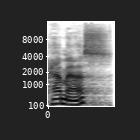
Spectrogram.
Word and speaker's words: Hamas: right to exist well Hamas or Hamas as it's pronounced in Arabic is a radical Islamic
